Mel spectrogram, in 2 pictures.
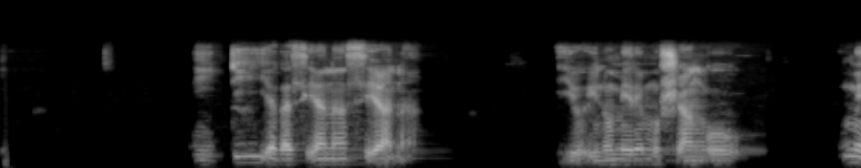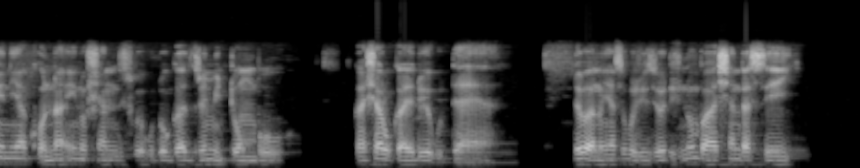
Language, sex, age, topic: Ndau, male, 18-24, health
